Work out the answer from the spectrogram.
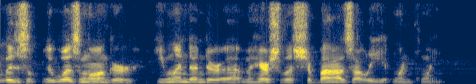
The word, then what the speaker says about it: Mahershala: All right, Marashala Ali. Okay, in MCU Vampire Adventure Blade. No, is it how do you spell it? Mahershala. Mahershala. That's it. It's Mahershala. Mahershala.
